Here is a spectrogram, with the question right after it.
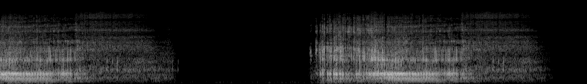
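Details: A walrus lets out two loud, gravelly roars, each about two seconds long with a strong harmonic, throaty tone, separated by a short silence.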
